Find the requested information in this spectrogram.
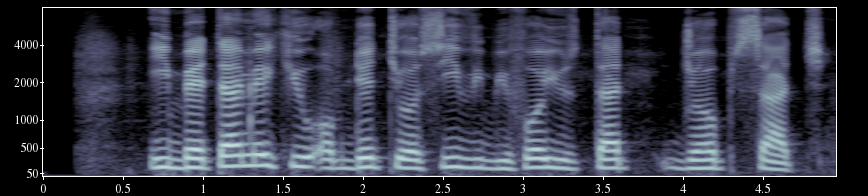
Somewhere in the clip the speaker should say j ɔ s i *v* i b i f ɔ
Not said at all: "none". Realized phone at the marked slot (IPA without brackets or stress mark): v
